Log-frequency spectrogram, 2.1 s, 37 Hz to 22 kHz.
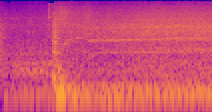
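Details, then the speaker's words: Honda Goldwing DCT after earlier fail-to-start, check engine light on: brief starter whirr, engine catches cleanly into smooth steady idle with no stumbling; alternator charging at 14.38 V. "The bike is cranking up."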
